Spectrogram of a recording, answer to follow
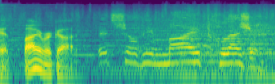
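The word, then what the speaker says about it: Byregot: Byreot.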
